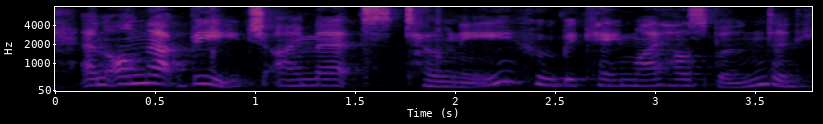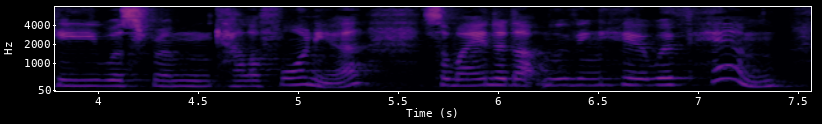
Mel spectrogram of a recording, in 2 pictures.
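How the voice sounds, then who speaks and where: A woman with an English accent speaks in a fairly high voice, barely stopping to pause. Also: ordinary pitch variation, moderate pace. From England. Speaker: tantra workshop leader. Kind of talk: casual chat. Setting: live video stream.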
